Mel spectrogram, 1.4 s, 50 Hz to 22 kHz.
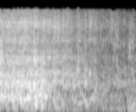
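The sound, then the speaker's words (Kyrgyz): Water pours and splashes from three buckets on a water-lifting wheel, tipping about 20 litres a minute into a channel, making a steady, bright rushing splash throughout. “Азыр дөңгөлөктө орнотулган 3 челек 1 мүнөттө 20 литр суу сузуп нууго куюп турат.”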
